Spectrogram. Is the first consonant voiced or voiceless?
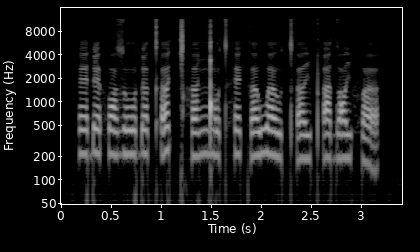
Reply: voiced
